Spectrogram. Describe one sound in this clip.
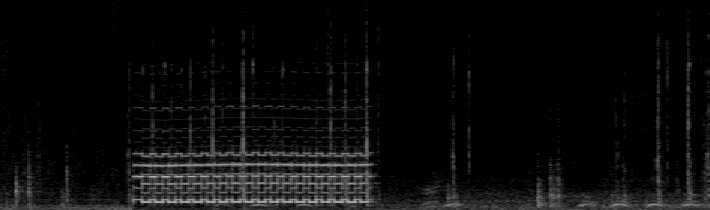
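A woman types on a keyboard.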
